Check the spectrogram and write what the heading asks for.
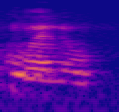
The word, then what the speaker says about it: Coelho: Pronunciation. Paulo Coelho.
